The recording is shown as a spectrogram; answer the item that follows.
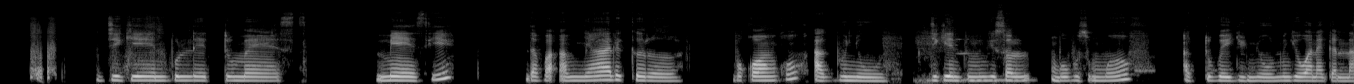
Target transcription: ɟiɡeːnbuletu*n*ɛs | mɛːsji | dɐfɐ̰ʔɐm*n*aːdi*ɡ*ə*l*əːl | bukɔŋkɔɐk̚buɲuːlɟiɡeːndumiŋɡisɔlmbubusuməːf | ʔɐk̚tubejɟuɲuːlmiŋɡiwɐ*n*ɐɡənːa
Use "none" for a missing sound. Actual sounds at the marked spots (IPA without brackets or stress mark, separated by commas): m, ɲ, k, ɾ, n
